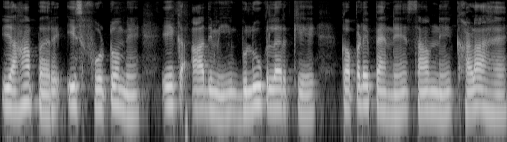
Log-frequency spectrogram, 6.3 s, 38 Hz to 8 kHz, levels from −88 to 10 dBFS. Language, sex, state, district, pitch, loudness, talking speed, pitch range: Hindi, male, Jharkhand, Ranchi, 135 Hz, -16 LUFS, 140 wpm, 120-145 Hz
